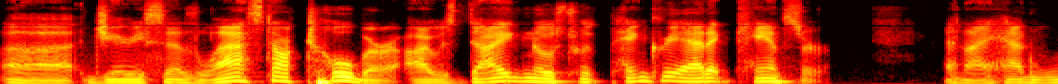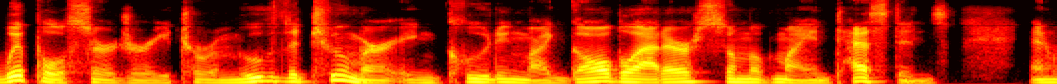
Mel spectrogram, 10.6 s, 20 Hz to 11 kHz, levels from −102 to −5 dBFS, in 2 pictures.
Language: English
